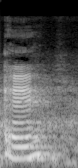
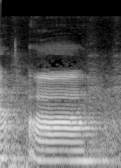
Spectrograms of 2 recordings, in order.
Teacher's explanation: दूसरा उच्चारण करना आ। तो ए की बजाय आ में ज़्यादा समय लगा है, मतलब ए से दुगुना समय लगा है। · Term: द्विमात्रिक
